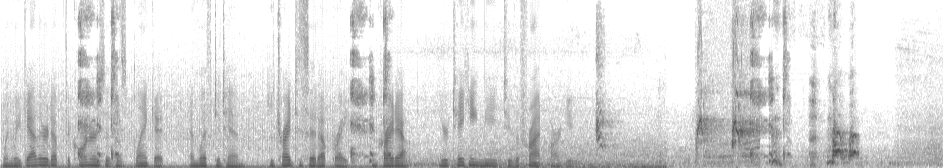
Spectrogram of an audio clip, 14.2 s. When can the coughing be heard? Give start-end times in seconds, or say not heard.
1.1-1.9, 5.2-5.9, 11.2-11.9.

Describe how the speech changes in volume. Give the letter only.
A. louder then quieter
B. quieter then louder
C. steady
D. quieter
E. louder
C.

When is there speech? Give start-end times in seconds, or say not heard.
0.0-8.6.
